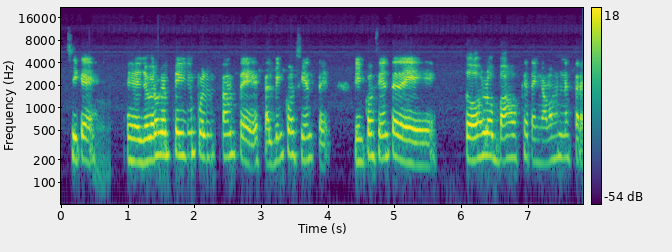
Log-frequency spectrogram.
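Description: This woman has a plain, everyday voice at medium pitch. Her intonation is fairly even and her pace moderate. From Puerto Rico, Trujillo Alto. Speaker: entrepreneur and content creator. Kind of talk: casual interview chat.

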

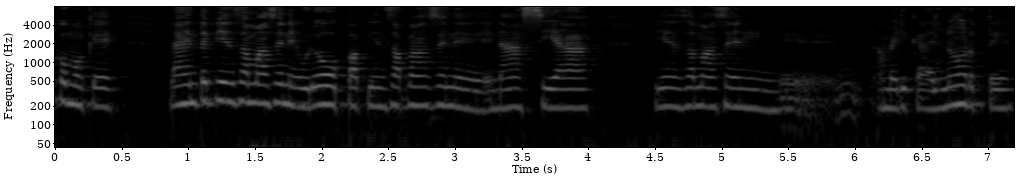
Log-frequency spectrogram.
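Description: The speech goes along at a fairly slow pace. It is a plain, everyday voice. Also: woman. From Colombia (Bogotá, Medellín). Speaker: singer. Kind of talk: interview.

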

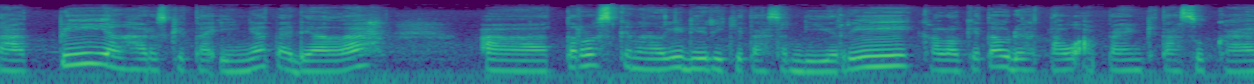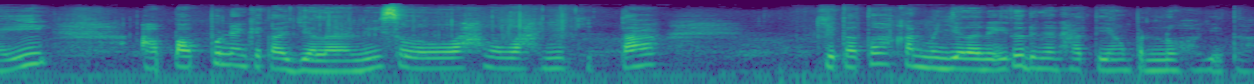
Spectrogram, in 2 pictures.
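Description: This woman talks at a very fast pace with a fairly high pitch. Her pitch moves in an ordinary way. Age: young. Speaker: Indonesian language teacher. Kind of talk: interview.

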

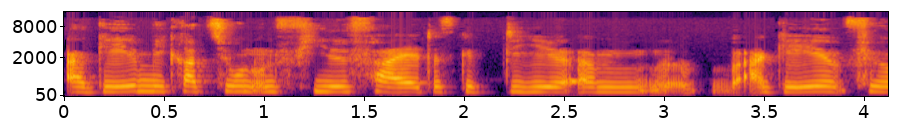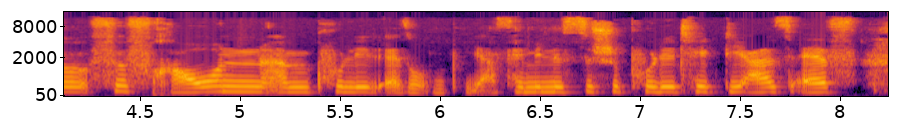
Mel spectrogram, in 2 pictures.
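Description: The woman's voice is fairly high. She talks at a very slow pace. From eastern Germany, Dresden. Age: 20s. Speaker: politician. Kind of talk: interview.

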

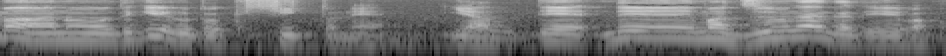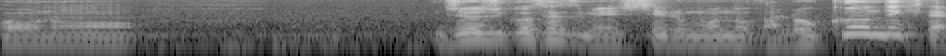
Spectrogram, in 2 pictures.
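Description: A man with a medium pitch talks at a very fast pace. His pitch swings very widely. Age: 30s. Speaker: real estate podcast co-host. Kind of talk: casual chat.

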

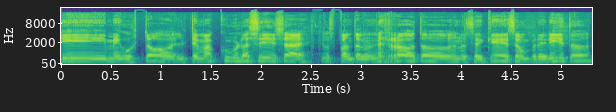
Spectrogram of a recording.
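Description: A man in a Venezuelan accent, fairly high-pitched and monotone with flat intonation, with hardly any pauses. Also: fairly slow pace. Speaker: graphic designer and illustrator. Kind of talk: interview.

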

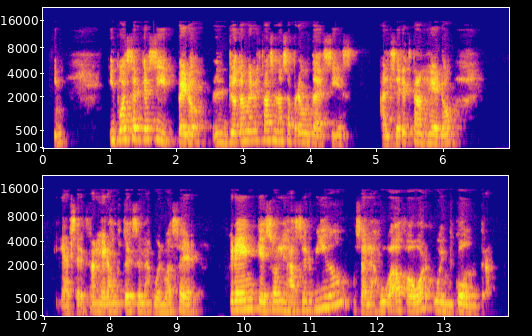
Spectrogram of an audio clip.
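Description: An ordinary speaking voice at a moderate pace. The pitch varies in an ordinary way. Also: woman, medium pitch for a woman. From Venezuela. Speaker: podcast host. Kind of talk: casual interview.

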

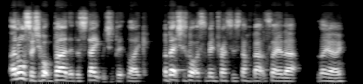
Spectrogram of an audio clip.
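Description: Over a quiet background, a man with a British accent and a high pitch talks very fast, with ordinary pitch variation and big swings in loudness. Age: young. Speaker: podcast co-host. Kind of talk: casual chat. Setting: home recording.

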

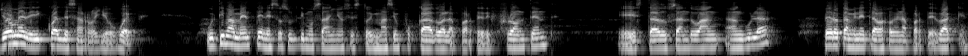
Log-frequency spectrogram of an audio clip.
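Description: Fairly even intonation from a man, noticeable background noise. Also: fairly high pitch for a man, moderate pace. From Mexico. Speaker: podcast host, web developer. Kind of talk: solo talk monologue. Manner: hesitant, many filler words.

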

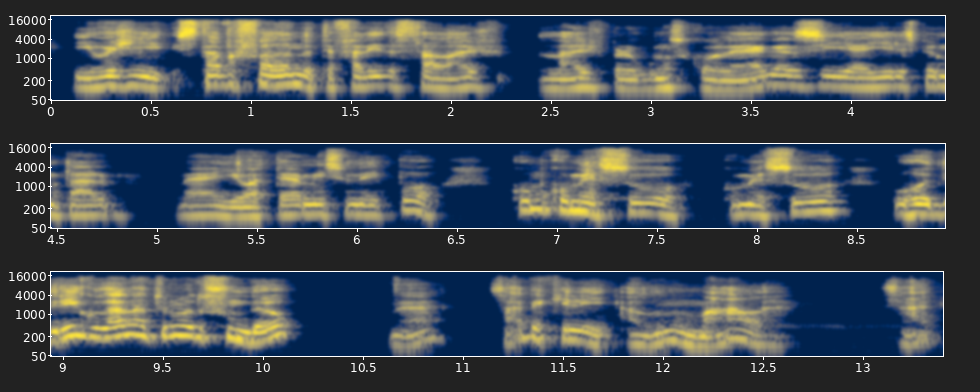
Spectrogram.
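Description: Somewhat breathy and dark, mellow in tone, a man speaks at medium pitch and a moderate pace with lively intonation. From southern Brazil (Carazinho, Rio Grande do Sul). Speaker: federal prosecutor and exam-prep teacher. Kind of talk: motivational talk to students on a live stream. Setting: Instagram live stream.

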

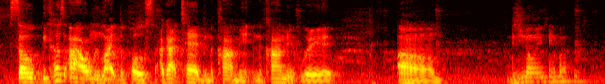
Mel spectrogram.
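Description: The speech runs at a moderate pace with long, frequent pauses and noticeable background noise. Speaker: podcast co-host. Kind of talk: casual chat.

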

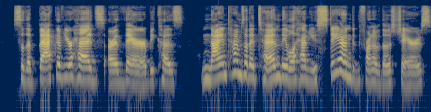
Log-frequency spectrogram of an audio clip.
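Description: A woman speaks with a Midwestern American accent in a bright, sharp tone at a fairly high pitch. Her intonation is lively, her pace moderate, and the recording is very clean with a silent background. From Southeast Michigan. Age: 30s. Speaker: wedding photographer. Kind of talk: casual interview.

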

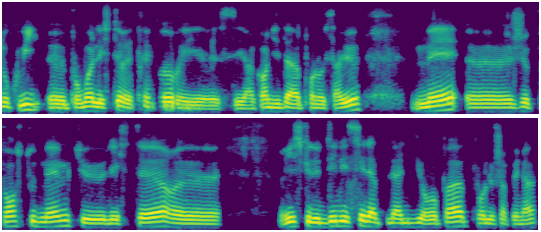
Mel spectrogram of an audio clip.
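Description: A man's normal speaking voice, fairly low in pitch, at a moderate pace with fairly even intonation. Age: 20s. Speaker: football fan, podcast guest. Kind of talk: casual football debate.

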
